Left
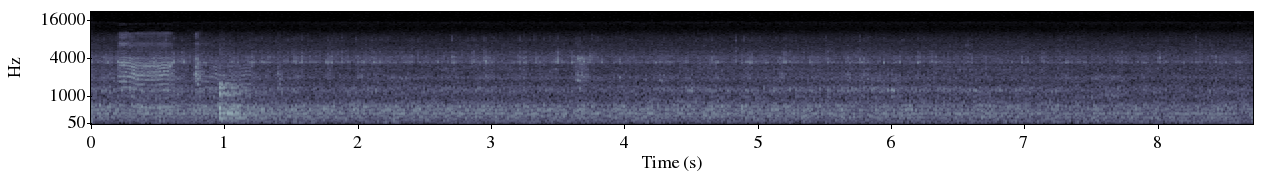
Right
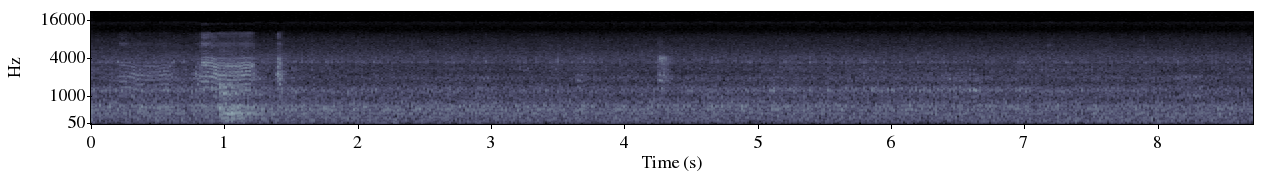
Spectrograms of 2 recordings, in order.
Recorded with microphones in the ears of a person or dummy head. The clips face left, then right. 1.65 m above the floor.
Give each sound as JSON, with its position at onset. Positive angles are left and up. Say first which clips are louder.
{"t": 1.0, "sound": "knocking", "louder": "left 3 dB", "side_deg": 55, "distance_m": 0.8}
